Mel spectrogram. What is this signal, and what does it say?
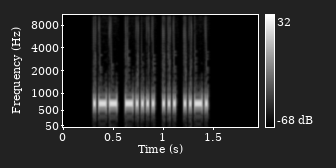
Morse code, heard as a keyed tone, about 46 wpm, 700 Hz. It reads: W6SF
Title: USA Call Signs - 4 Characters - Repeated 3x - 45wpm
